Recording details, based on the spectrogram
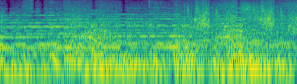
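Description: Heavy impact hits as two fighters trade up smashes in Super Smash Bros (Zero Suit Samus, Pokemon Trainer), dense crashing game effects over continuous busy sound and crowd noise.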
